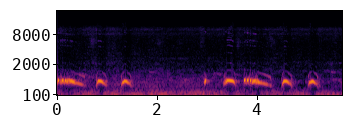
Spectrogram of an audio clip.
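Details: Thai spotted dove decoy song, two phrases, each a long descending drawn-out coo followed by a pair of short arched, rounded coos, with a faint low rumble underneath.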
